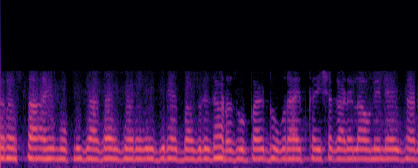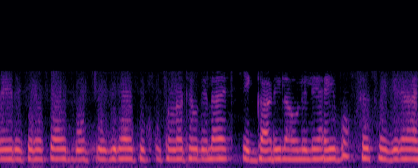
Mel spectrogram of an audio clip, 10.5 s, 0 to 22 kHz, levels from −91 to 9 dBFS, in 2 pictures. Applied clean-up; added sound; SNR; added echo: neural separator model SepFormer DNS4.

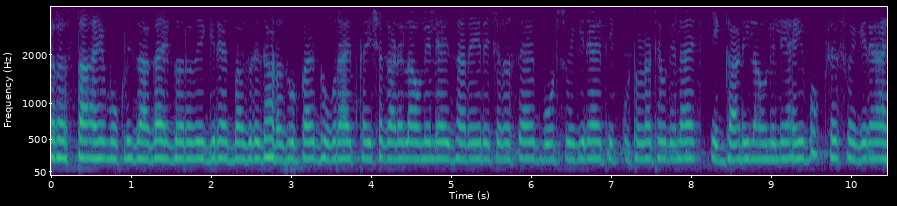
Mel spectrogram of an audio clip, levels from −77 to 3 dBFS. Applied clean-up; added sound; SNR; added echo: none; none; none; none.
